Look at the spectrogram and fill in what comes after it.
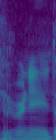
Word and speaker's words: Giverny: And then the next one was, am I pronouncing this right? The Giverny Document? – Yes, Giverny Document, yes.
